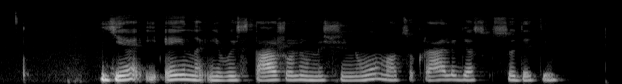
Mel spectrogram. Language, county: Lithuanian, Kaunas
